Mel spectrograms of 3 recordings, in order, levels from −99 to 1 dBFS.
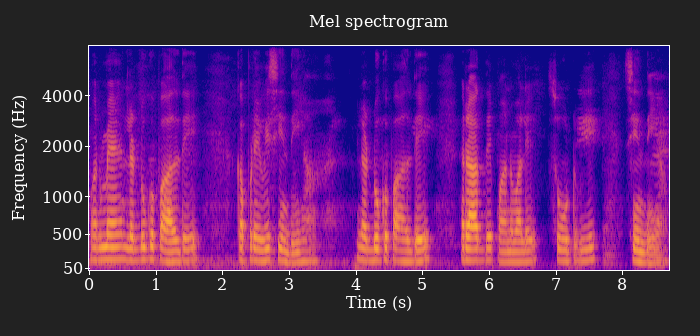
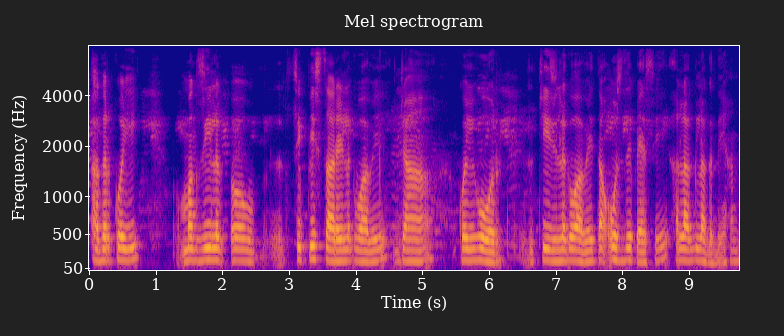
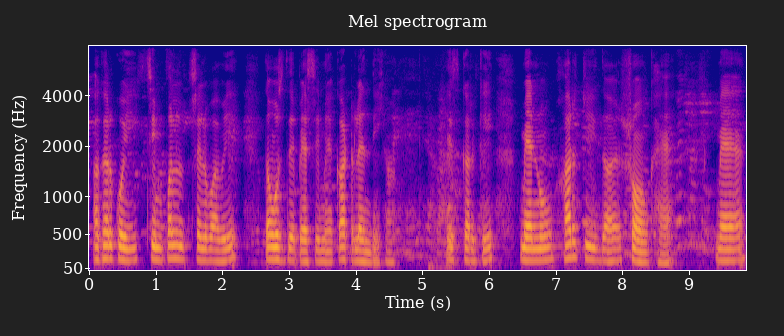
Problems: none marked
